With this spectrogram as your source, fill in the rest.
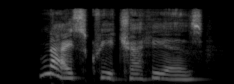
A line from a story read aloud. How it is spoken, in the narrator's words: murmured Adela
